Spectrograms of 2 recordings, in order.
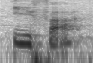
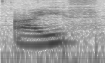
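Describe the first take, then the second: First: The name is said with its Irish pronunciation. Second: The name is read as English spelling suggests. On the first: The speaker calls it right. "It's pronounced" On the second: The speaker calls it wrong. "I pronounced it as"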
